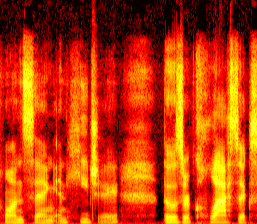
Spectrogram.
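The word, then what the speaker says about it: 환생: Look at her covers of Rebirth, that's pronounced Hwanseng and Hije.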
